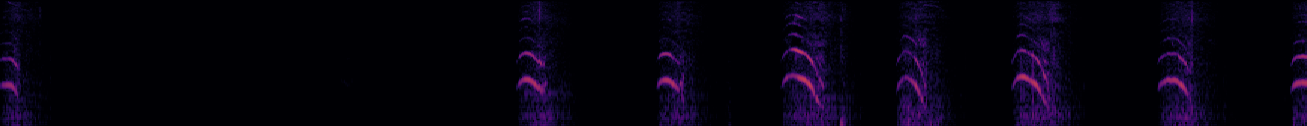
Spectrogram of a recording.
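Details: Cat called Pilo giving birth: after about five seconds of near silence, a run of seven short meows comes in quick succession, each rising and falling, some slightly doubled.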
